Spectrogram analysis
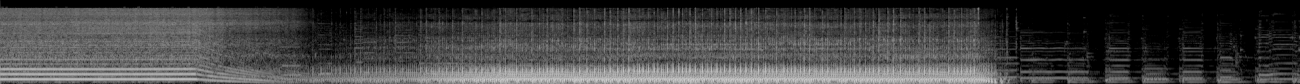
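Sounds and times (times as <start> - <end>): chainsaw running at high revs: 0.0 - 10.2
acoustic guitar music: 2.8 - 6.5, 10.0 - 13.0.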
